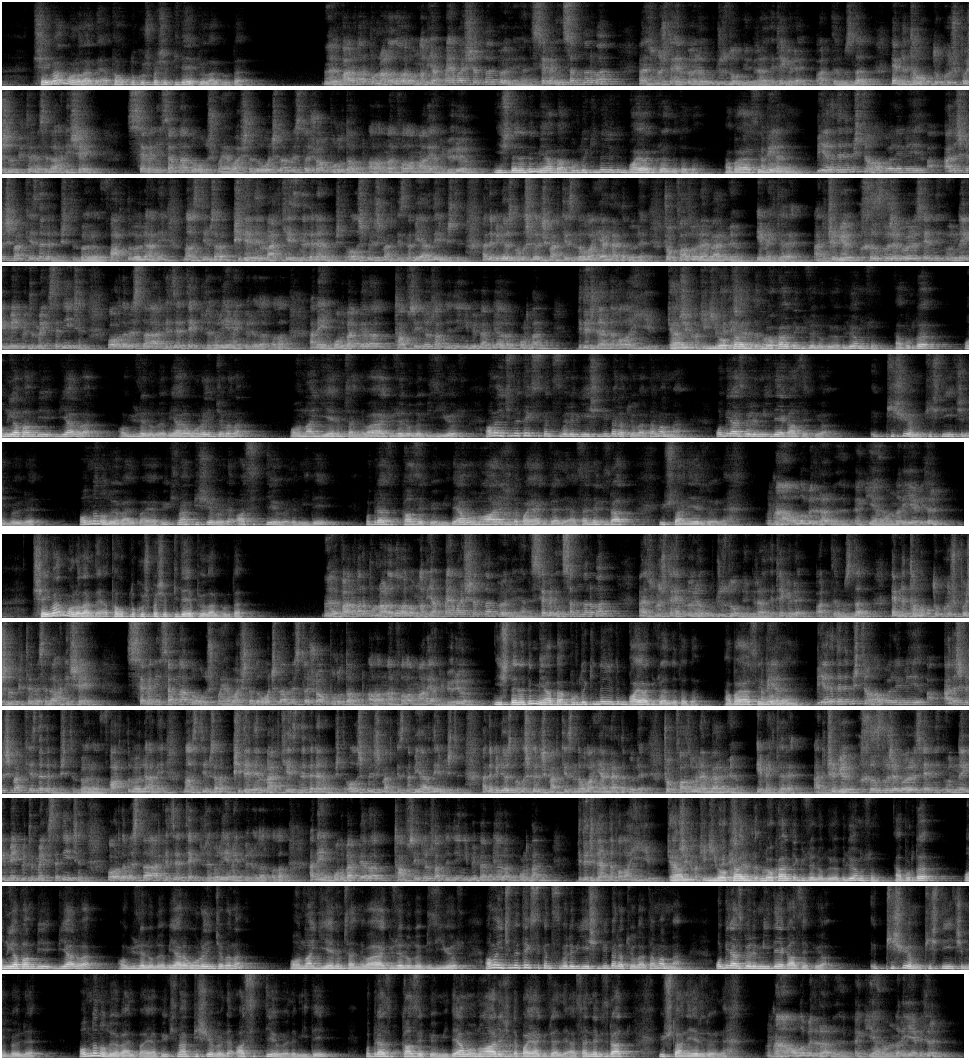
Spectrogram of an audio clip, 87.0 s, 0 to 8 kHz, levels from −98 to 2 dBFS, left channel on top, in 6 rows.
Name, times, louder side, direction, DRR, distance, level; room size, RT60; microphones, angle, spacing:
voice 1, 0.5-3.6 21.9-24.9 25.4-26.4 53.6-57.5 58.0-59.4 59.8-61.7 62.4-64.9 65.3-68.2 68.7-70.4 71.1-73.0 73.7-77.4 78.0-81.8 82.4-83.6, right 4 dB, 70° right, 9 dB, 0.4 m, -22 dB
voice 2, 4.8-9.0 9.6-15.8 16.4-21.6 25.9-26.2 26.7-40.1 40.3-40.9 41.2-51.6 52.2-55.1 79.9-80.4 84.0-86.5, right 1 dB, 45° right, -3 dB, 2.5 m, -32 dB
14.0 x 5.1 x 3.8 m, 0.80 s
head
